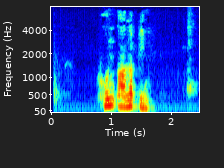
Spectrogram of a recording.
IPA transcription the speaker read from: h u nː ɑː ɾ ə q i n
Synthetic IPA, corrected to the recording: h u n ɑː l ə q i n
